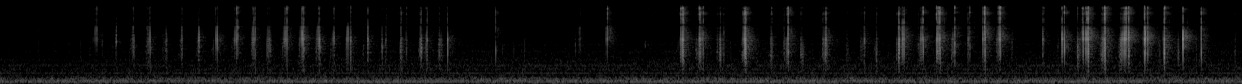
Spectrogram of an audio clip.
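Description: A grey squirrel gnawing and chewing a nut: runs of quick, crisp crunching clicks, several a second, in bursts with short pauses between.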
